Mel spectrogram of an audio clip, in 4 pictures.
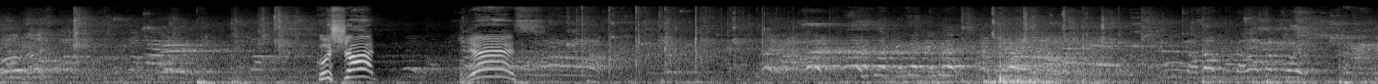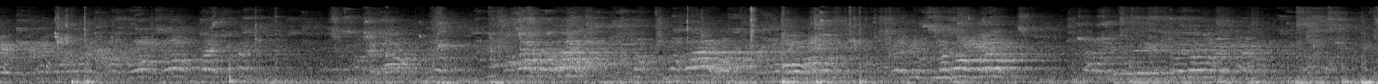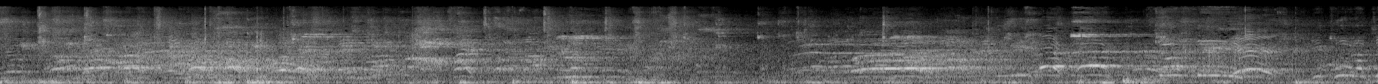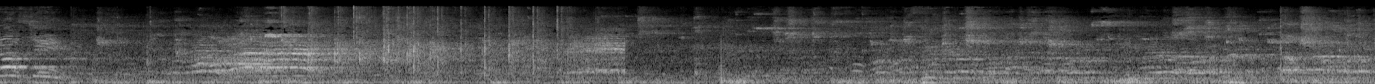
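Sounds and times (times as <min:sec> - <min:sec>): players and spectators calling: 0:00.0 - 0:45.8, 0:46.4 - 0:47.6.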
